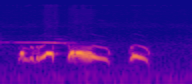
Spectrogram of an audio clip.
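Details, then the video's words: Lure call of a spotted dove, 'giọng thổ' voice, meant to provoke wild birds: paired short coos, a long rolling coo, then a brief closing coo, clean and close with little background. "cu gay kich boi nhanh noi gù, tiếng thúc cực đỉnh"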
